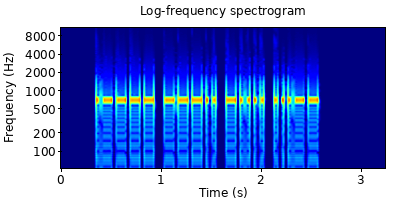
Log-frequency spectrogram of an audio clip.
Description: Morse code, heard as a keyed tone, about 34 wpm, 700 Hz. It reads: 1863
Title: Numbers - Contest Style - 4-Digit 35wpm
